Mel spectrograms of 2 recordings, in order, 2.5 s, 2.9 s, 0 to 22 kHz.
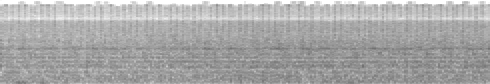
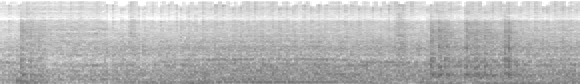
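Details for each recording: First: Chevrolet Cobalt 1.5 B15D2 engine, just started cold after replacing the failed tensioner and idler rollers and belts that caused loud knocking and rattling; steady even idle, no knocking, rattling or belt squeal: normal idle. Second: Chevrolet Cobalt 1.5 B15D2 idling: loose irregular metallic crackle and rattle from a failed, dirt-clogged belt tensioner pulley assembly after oil leaked onto it; fixed by replacing belts and two pulleys.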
